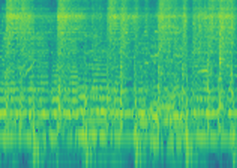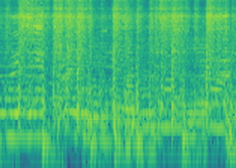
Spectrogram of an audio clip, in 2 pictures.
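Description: Brass band playing a lively tune: trombone and saxophone over a snare drum, crash cymbal and bass drum, with held brass notes and quick drum strikes throughout.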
